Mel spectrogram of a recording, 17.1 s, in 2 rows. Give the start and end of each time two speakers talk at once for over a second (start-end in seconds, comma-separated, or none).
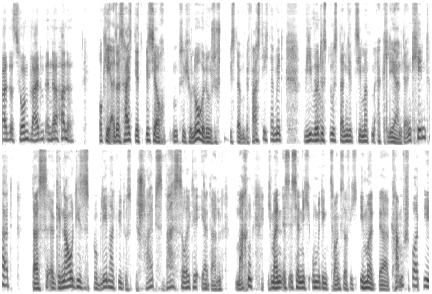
none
